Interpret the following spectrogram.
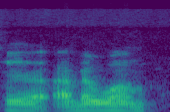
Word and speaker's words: Edom: that's how you really pronounce Adawam, Edom. Adawam.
